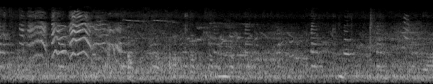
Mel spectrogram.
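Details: Cheeky parakeets begging for food, taking nuts from the hand and landing on a person's head, give harsh, squeaky chattering calls in quick bursts, loudest in the first second, over a steady background hum with faint voices.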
